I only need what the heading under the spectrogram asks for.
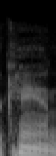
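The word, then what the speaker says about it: Cannes: But the pronunciation is it con or can? It's been driving me nuts my whole life and I've never been there. Yeah, it's can.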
